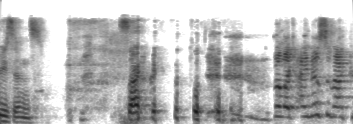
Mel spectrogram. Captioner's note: laugh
